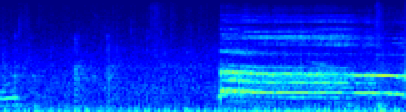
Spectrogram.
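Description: A rooster crowing once: one long call of about two seconds that starts suddenly about halfway through and drops in pitch at the end.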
